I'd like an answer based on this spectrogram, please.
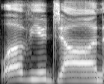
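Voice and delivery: sleepy, half-awake mumble. Retelling a movie scene where a character speaks in her sleep: imitating a sleepy mumble. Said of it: "sleepily mumbles".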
